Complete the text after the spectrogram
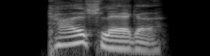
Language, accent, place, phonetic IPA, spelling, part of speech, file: German, Germany, Berlin, [ˈkaːlˌʃlɛːɡə], Kahlschläge, noun, De-Kahlschläge.ogg
- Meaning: nominative/accusative/genitive plural of Kahlschlag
